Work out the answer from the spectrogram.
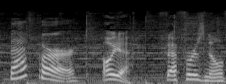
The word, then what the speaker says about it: Pfeffer: ceramic floors right in time for spring at beefer no it's pepper oh yeah pepper is known for quality customer service at an everyday affordable price listen to your home and see pepper today it's pronounced pepper we stand for phenomenal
